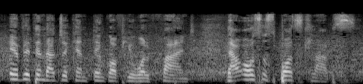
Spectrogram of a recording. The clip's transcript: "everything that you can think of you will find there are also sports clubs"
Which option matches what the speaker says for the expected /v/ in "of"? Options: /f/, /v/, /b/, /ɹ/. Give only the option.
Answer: /f/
